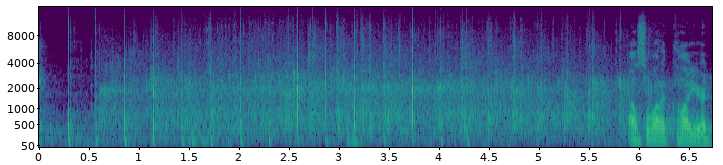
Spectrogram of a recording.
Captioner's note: applause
